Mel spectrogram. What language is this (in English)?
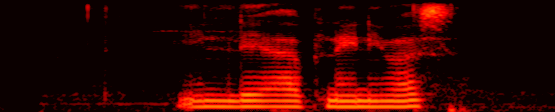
Nepali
